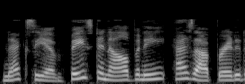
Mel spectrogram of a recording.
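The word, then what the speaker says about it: NXIVM: even branded the group an XIV M pronounced nexium based in Albany has operated across the u.s.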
